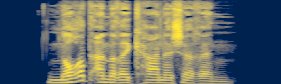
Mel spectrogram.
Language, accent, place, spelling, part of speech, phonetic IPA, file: German, Germany, Berlin, nordamerikanischeren, adjective, [ˈnɔʁtʔameʁiˌkaːnɪʃəʁən], De-nordamerikanischeren.ogg
- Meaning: inflection of nordamerikanisch: 1. strong genitive masculine/neuter singular comparative degree 2. weak/mixed genitive/dative all-gender singular comparative degree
